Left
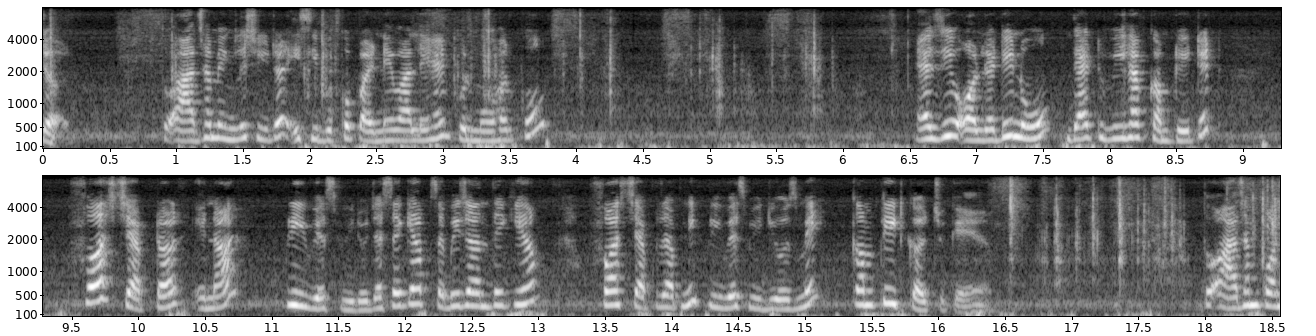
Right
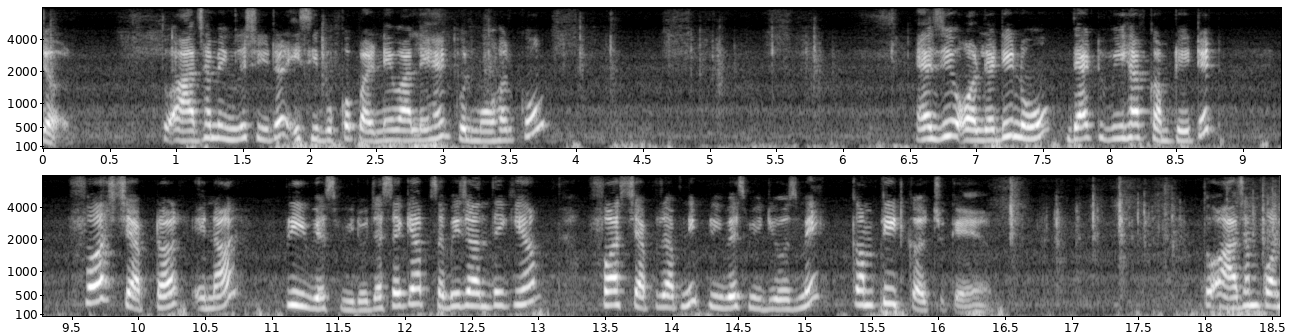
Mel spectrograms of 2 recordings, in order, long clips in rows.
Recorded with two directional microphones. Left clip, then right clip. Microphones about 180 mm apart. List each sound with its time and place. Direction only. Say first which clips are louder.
0.9 s a woman's voice: right 4 dB; 15° right (ahead or behind)
6.5 s a woman's voice: right 4 dB; 15° right (ahead or behind)
18.0 s a woman's voice: right 4 dB; 15° right (ahead or behind)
